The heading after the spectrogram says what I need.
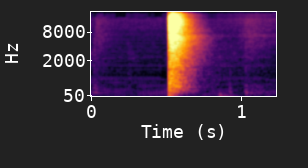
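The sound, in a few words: Barra Schofield 7-inch chrome CO2 BB revolver firing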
